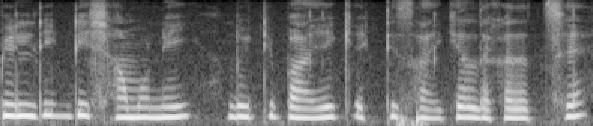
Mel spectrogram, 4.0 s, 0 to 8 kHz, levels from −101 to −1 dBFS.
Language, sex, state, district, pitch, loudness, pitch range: Bengali, female, West Bengal, Cooch Behar, 235 Hz, -16 LUFS, 220-255 Hz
